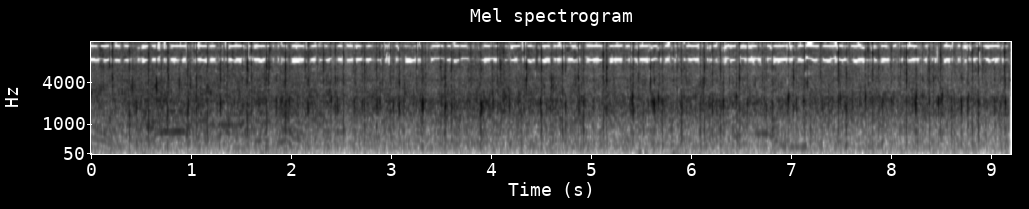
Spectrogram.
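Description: A jazz band plays a lively tune.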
